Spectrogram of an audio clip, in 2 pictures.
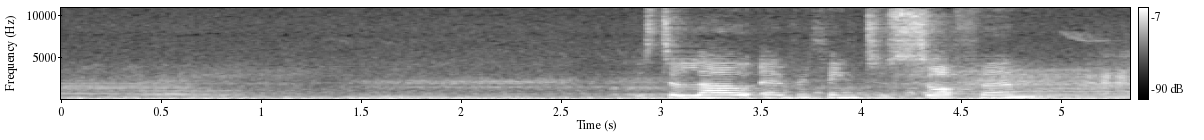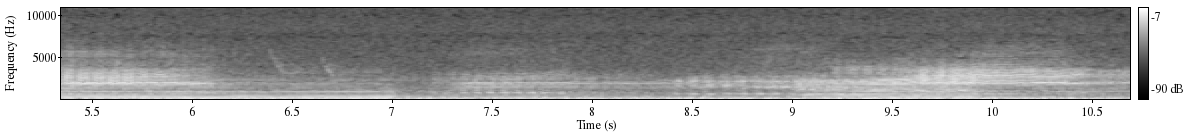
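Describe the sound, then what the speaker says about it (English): Sheep bleat repeatedly in the background at an outdoor standing yoga session, with one louder burst of overlapping bleats midway, while a calm instructor's voice speaks over them. "And with the sheep in the background,"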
